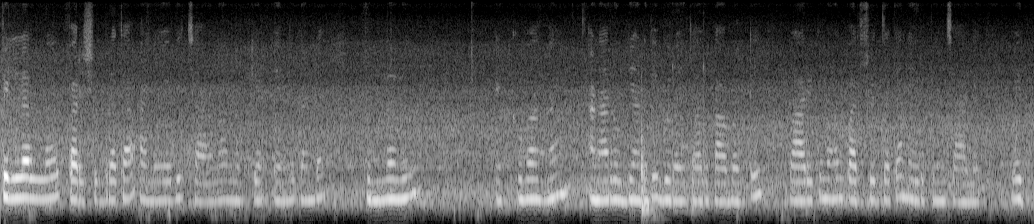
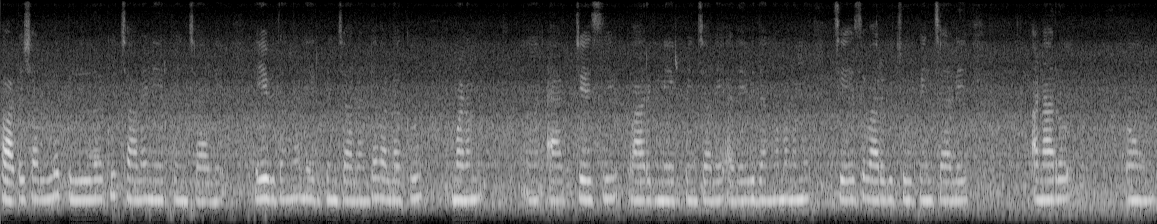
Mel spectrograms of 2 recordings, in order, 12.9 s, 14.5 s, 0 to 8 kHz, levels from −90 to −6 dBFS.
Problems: constant background noise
